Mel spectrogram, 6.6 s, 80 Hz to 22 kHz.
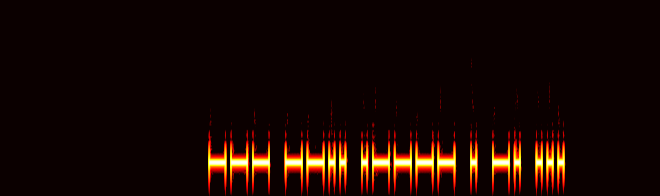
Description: Morse code, heard as a keyed tone, about 22 wpm, 700 Hz. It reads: OZ1ENS
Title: DXCC-100 Call Signs - 6 Characters - Repeated 2x - 22wpm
